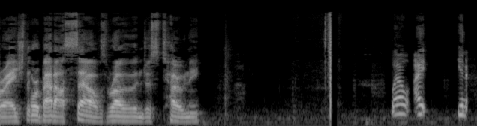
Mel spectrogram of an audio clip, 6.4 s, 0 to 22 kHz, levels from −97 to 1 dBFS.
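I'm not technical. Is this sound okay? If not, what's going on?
No. In two places, chunks of the compressed audio were lost or rejected by the decoder as damaged, so they were never played. This is called compressed frames skipped. At 0.38 to 0.43 s, the sound jumps forward by roughly three-quarters of a second, landing on "about ourselves rather than". The same thing happens at 6.18 to 6.23 s.

Separately, the radio link from a wireless microphone faded, and the receiver muted itself instead of passing on pure noise. This is a wireless microphone squelch dropout. From 4.35 to 4.50 s you hear a brief rise of hiss, then a gap of near silence lasting about 0.09 s, and then the speech returns.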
